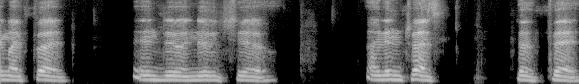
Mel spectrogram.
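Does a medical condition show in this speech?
Yes: Parkinson's; affects handwriting; speech therapy for past couple months.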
